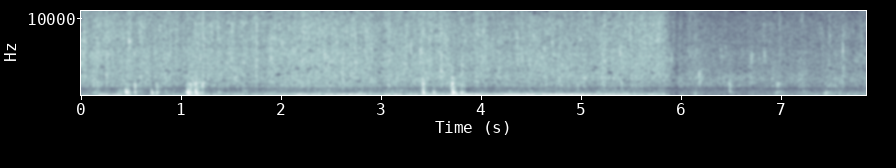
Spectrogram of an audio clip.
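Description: Sliced shallots, garlic, and red and green chilies sizzling in a little hot oil, with a spatula scraping and tapping the pan now and then as they are stirred. The sizzle gets quieter about six seconds in.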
